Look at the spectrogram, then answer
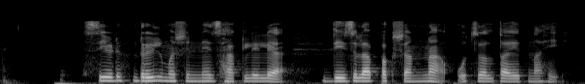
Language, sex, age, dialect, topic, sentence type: Marathi, male, 18-24, Standard Marathi, agriculture, statement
